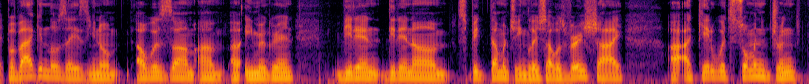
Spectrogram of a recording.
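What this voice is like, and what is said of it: Strong foreign accent. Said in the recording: “You can hear it. I have a huge accent”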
